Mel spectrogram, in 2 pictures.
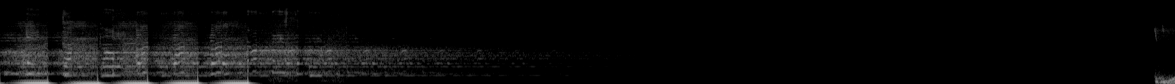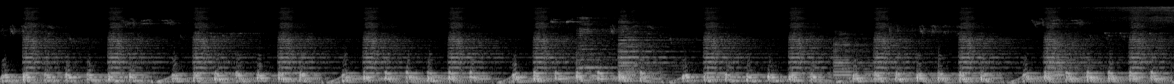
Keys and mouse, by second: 0.6-1.1 shift+middle drag, 1.6 click, 2.0 shift+middle click, 2.8 click, 4.2 click, 4.6 shift+middle drag, 6.1 click, 11.4 click, 14.2 ctrl+s, 16.1 click, 19.5 click, 21.6 click, 22.0 click.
